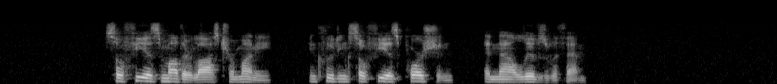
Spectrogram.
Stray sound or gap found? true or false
false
